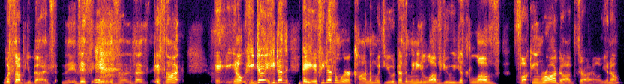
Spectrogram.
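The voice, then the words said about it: Lisping imitation of another person's voice. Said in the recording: “a Nick Vile impression of like his lisp”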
